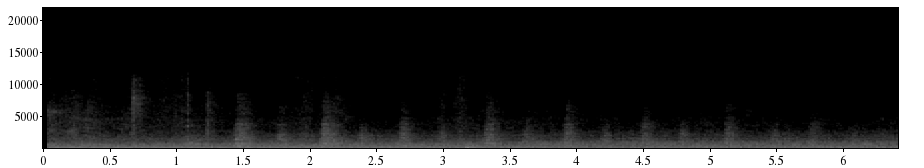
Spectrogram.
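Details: Doberman Pinscher dog wearing bunny ears for Easter, panting quickly and rhythmically, about three breaths per second, as soft breathy bursts over a steady low hum.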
